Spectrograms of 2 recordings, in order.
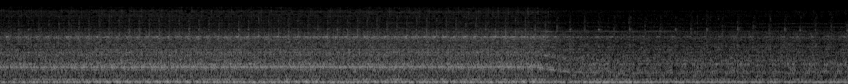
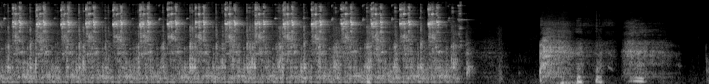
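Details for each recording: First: Bernette 50 sewing machine after servicing and lubrication: even, fast mechanical chatter with steady hum easing off partway, no squeak or knock; runs smoothly. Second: Bernette 50 sewing machine running at about three and a half stitches a second, clattering harshly from lack of maintenance and lubrication, before a service with oiling.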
